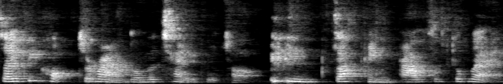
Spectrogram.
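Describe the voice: Speaking at a moderate pace with vocal fry, a woman has a medium pitch, a fairly bright tone and ordinary pitch variation.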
